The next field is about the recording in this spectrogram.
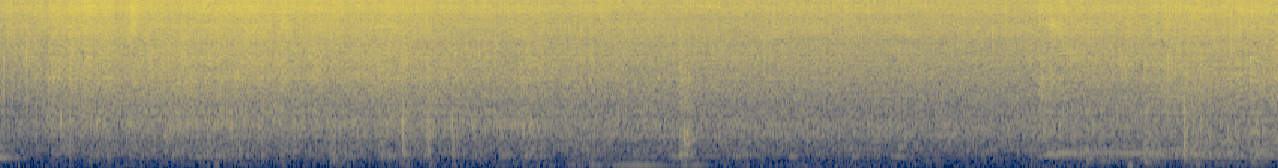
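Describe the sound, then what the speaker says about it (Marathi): Green chili thecha frying in oil in a pan, giving a steady, loud sizzle that runs throughout with occasional soft stirring scrapes. No one speaks. "हिरव्या मिरचीचा हा ठेचा तो टाकून घेतो आणि त्याला पण एक अर्धा मिनिट फक्त परतून घ्यायचं आहे तेलामध्ये"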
